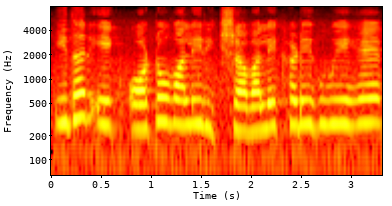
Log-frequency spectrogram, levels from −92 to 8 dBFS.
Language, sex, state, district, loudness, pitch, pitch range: Hindi, female, Punjab, Fazilka, -16 LUFS, 275 Hz, 255-280 Hz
